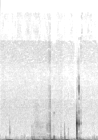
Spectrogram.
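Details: Low, gurgling, squelchy rumbles with a few brief higher bubbling pops in an ASMR recording: stomach growling (borborygmi).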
